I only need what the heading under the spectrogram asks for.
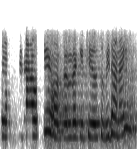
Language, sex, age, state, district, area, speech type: Odia, female, 45-60, Odisha, Sambalpur, rural, conversation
